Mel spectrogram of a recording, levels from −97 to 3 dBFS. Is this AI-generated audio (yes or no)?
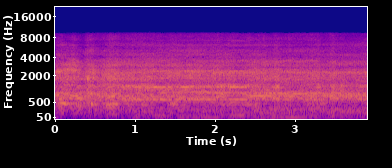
yes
